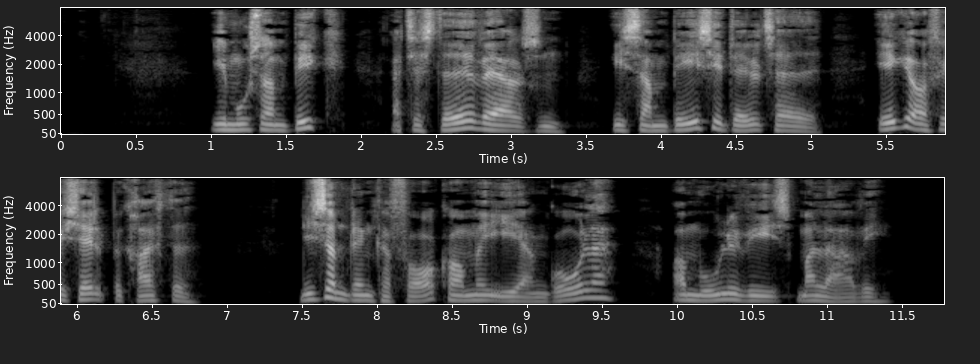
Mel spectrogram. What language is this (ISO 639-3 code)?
dan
